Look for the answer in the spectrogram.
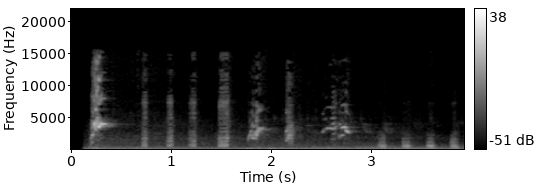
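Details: Young black-winged myna singing nonstop while bobbing its head: a loud opening squeak, then a run of short clicking notes and a few buzzy, whistled phrases over a low background hum.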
